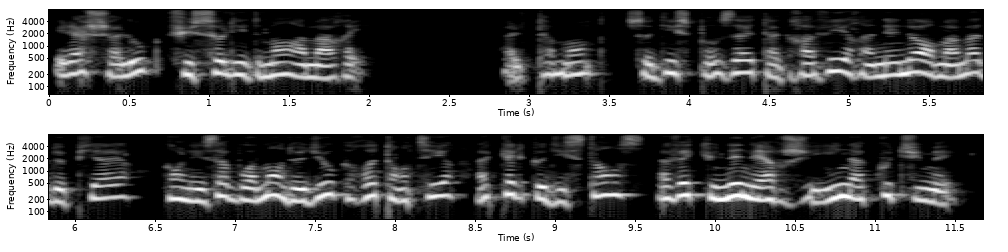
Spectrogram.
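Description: Mellow, husky woman reading an audiobook. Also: medium pitch. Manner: measured, steady reading. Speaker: audiobook reader. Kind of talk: literary audiobook narration.

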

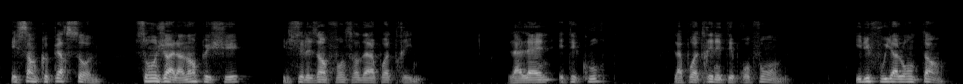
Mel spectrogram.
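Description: A man narrating a literary audiobook in a measured, grave way. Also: on the low side, breathy edge, highs cut off. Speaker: audiobook reader.

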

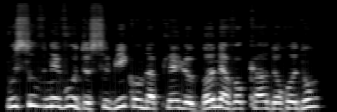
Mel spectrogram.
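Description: A cautious old male peasant elder, voiced by a woman reading aloud. He talks in a dreamy, grumbling way that turns prophetic, in a mellow, soft-edged tone. A storybook reading. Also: on the high side, a little fast, pitched above the performer's own voice, close to an everyday voice. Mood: earnest.

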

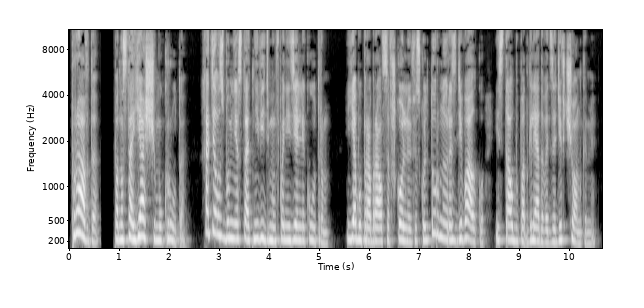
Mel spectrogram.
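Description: A woman's voice: mid-range voice, normal speed, close to an everyday voice. A woman reading aloud, voicing a brash, boastful young boy who brags and whines, in a slightly raised voice. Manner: whiny, then swaggering and bragging. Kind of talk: audiobook character reading.

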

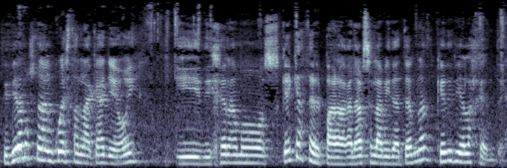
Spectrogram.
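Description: Animated preacher man in echoey hall. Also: fairly high pitch, fairly quick, a little hiss or hum. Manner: lively, talks with the audience, asks questions. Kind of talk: sermon teaching. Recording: echoey room with faint ambience.

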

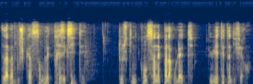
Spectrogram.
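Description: A man narrating a literary audiobook in a measured way. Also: on the low side, fairly bright tone, a little hiss or hum. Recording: muffled lo-fi recording.

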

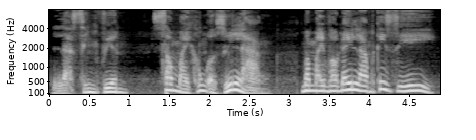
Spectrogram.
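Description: A man voicing a brutal wanted outlaw interrogating a captive, talking in a low, gruff, threatening growl. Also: sing-song, normal speed, warm tone. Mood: menacing.

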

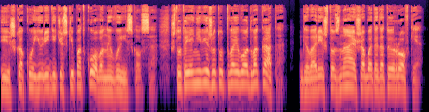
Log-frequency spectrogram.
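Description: A man's voice: mid-range voice, moderate pace, few pauses, no echo, studio quality, lightly acted. A man voicing a blunt, hot-tempered male agent who barks threats. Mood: angry threats.

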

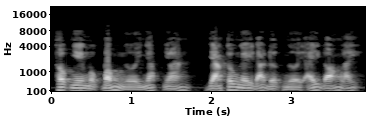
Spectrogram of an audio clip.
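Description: A man narrates a martial-arts novel as an audiobook, telling it dramatically. His voice sits very low. The reading moves through the fight scenes steadily. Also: fairly quick, a little mellow, husky. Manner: dramatic storytelling.

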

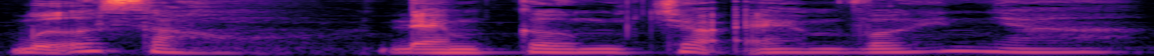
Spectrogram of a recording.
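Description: A man voicing the ghost of a starving little child who pleads slowly and faintly. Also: medium pitch, a little mellow, breathy edge, no room sound. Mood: pleading.

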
